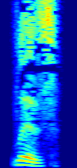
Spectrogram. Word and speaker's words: Liz: It's a short I, actually. Liz.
